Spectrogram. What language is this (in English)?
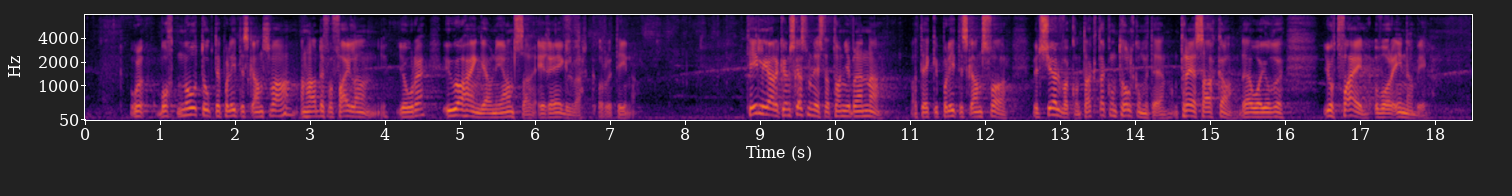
Norwegian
